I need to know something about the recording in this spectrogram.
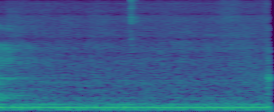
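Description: A steady low hum with no change in pitch or level.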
